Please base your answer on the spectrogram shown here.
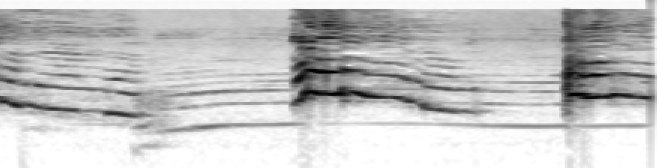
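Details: Siberian Husky howling along while watching videos, drawn-out wavering howls sliding downward, each restarted by a sudden loud upward yowl about every two seconds, with a steady low tone underneath.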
